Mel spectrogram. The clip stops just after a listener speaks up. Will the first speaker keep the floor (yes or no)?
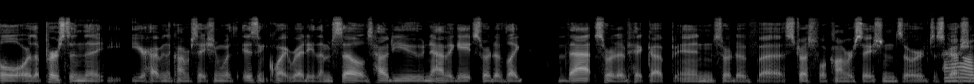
no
